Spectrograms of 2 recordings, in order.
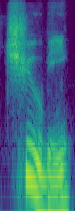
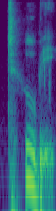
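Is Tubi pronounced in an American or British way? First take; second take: British; American. First: Tubi is pronounced the British way. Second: Tubi is pronounced the American way.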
